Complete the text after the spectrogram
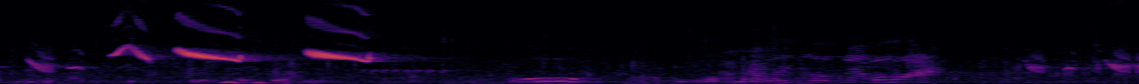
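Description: A young monkey gives two shrill, squealing cries in quick succession, calling for help.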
